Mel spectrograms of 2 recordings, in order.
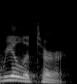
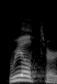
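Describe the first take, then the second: First: The word is said with three syllables. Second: The word is said with two syllables. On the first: The speaker calls it wrong. "not realtor" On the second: The speaker calls it right. "That's two syllables, not three. Realtor"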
